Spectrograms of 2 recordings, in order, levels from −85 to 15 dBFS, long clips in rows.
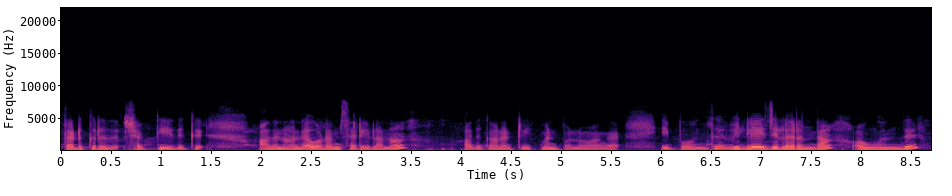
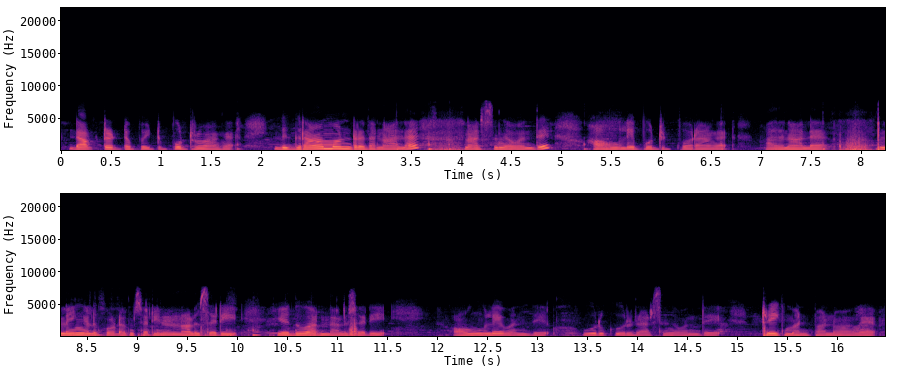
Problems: background sounds at intervals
